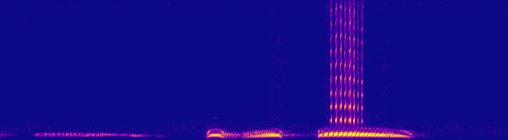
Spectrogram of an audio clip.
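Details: Spotted dove in a fight-provoking calling style ending in two closing notes. A soft level coo opens, a two-part hooked coo follows, then one long loud rolling coo with a sharp click at its start.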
